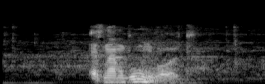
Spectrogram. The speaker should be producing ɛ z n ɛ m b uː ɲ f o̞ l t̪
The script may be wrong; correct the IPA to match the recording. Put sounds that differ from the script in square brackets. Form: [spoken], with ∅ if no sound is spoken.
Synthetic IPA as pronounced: ɛ z n ɛ m [ɡ] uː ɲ [v] o̞ l t̪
